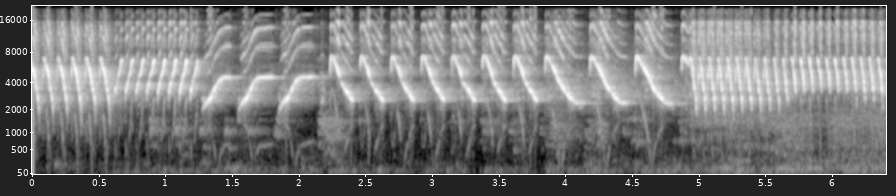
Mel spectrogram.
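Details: Lure recording of canary song for bird training: rapid trills, rising and falling whistled slurs in quick succession, then a long, bright buzzing rattle.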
